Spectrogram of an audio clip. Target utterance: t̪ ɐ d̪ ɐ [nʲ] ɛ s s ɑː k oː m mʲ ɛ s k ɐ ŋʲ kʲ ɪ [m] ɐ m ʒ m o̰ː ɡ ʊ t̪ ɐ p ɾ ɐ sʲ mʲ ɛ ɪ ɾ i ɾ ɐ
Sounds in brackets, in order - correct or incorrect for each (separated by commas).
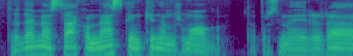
incorrect, incorrect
